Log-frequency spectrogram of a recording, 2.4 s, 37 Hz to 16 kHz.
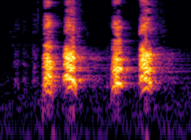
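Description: A Mabari war dog in the Dragon Age 2 video game barks four times, loud and close, in two quick pairs over a quiet background.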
